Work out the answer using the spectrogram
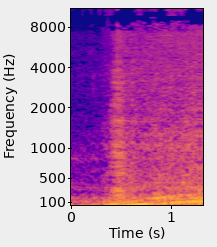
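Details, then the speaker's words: Dodge M37 vintage wrecker with upgraded engine and new MSD rev limiter set at 3,000 rpm: engine climbs hard then holds steady roar at cutoff (peak about 2,911 rpm), no popping or banging; limiter working. "it's not popping not banging so it's definitely working"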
